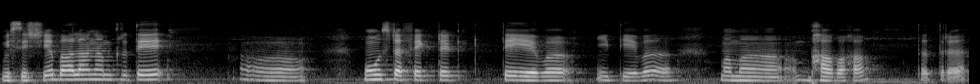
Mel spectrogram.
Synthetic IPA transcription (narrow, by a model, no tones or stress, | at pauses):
ʋiʃiʃjɐbaːlaːnaːmkɾɪt̪eː | moːsʈɐfek̚ʈeɖ | t̪eːeːʋɐiːt̪jeːʋɐmɐmɐbʱaːʋɐɦɐt̪ɐt̪ɾɐ̰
